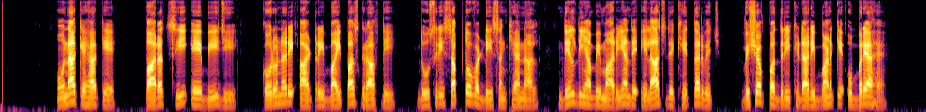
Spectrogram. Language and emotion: Punjabi, neutral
